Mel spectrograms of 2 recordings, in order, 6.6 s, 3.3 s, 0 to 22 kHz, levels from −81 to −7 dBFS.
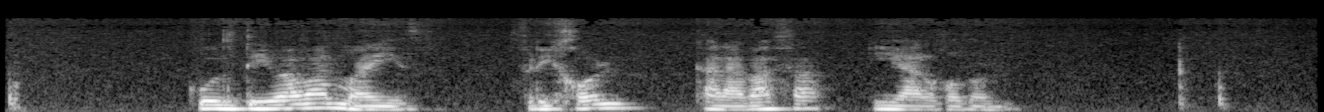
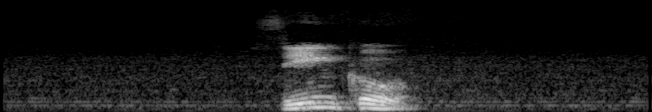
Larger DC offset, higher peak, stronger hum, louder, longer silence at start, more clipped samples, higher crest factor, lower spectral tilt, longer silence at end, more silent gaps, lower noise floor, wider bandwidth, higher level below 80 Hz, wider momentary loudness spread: neither; first, -2 dBFS vs -8 dBFS; neither; first, -15 LUFS vs -22 LUFS; second, 0.05 s vs 1.4 s; neither; second, 14 dB vs 20 dB; first, -8.5 dB/octave vs -6.5 dB/octave; second, 0.5 s vs 1.15 s; neither; second, -51 dBFS vs -56 dBFS; second, 11 kHz vs 15.5 kHz; first, -48 dBFS vs -64 dBFS; first, 21 LU vs 8 LU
